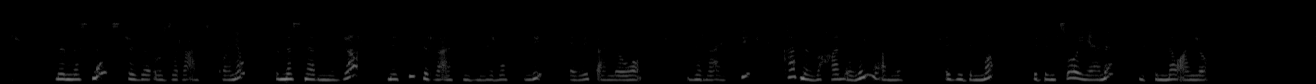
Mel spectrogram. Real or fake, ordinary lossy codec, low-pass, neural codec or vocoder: fake; Opus, 24 kbps; 7.2 kHz; codec, 16 kHz, 4 kbps, FreqCodec, smaller model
